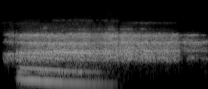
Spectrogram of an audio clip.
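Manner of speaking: long, soft, low breathy sigh; drawn-out releasing sigh; sigh out the mouth. Shown as a demonstration. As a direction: exhale slowly and quietly through an open mouth. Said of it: "Out the mouth".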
